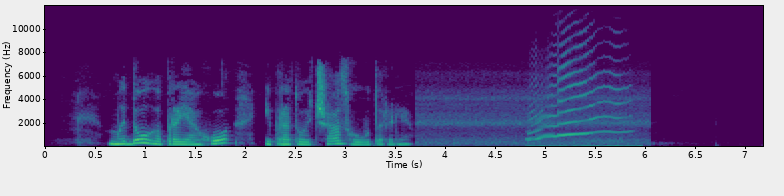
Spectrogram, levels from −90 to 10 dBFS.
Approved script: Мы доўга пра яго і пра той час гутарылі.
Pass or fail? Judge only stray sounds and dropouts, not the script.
fail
